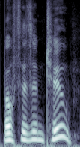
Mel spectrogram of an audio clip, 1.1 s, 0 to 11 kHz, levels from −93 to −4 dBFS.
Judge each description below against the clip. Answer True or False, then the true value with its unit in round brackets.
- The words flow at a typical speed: False (225 wpm)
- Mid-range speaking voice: True (170 Hz)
